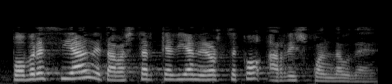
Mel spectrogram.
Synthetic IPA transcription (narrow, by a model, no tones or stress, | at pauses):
po̞βɾe̞siane̞t̪aβ̞ast̪e̞ɾke̞ɾiane̞ɾo̞ɾt͡se̞ko̞ʔariskuand̪awðe̞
